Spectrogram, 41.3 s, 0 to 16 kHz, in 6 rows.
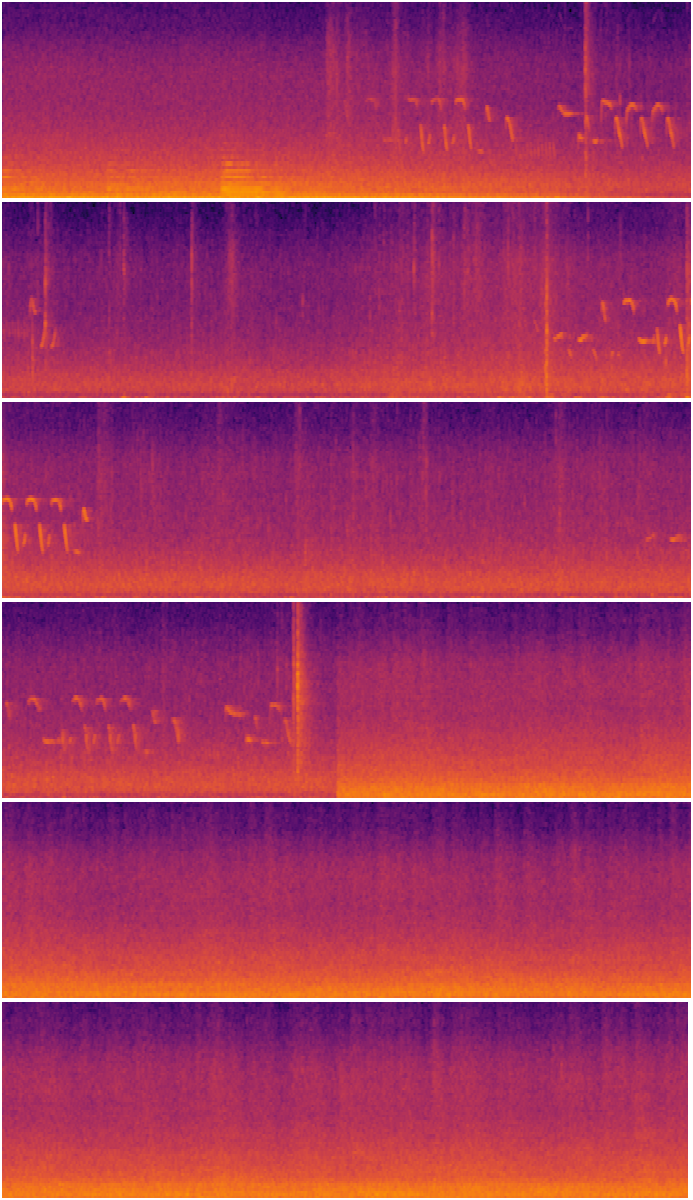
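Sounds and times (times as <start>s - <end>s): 
vehicle rumbling away in the countryside near a lake: 0.0s - 6.6s, 24.0s - 41.3s
high bird calls in the countryside near a lake: 0.0s - 6.7s
steady rushing water-like noise near a lake: 0.0s - 10.7s, 13.8s - 41.3s.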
